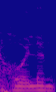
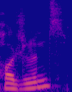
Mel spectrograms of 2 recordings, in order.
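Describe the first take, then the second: First: The middle consonant is a soft Y sound. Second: The middle consonant is a hard J sound. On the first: The speaker calls it right. "who I know is called Hoyland" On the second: The speaker calls it wrong. "I just like pronouncing the J"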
